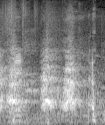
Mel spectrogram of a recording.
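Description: A dog barks three or four times in quick succession, fairly close, with a slightly muffled, woofy tone.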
